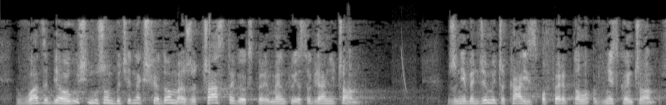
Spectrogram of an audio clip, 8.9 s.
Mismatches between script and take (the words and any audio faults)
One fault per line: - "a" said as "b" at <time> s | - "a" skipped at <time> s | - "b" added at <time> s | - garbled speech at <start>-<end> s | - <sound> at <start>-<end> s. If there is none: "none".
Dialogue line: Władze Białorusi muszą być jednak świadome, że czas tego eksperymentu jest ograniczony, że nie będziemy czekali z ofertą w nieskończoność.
- chirp at 5.3-5.4 s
